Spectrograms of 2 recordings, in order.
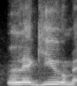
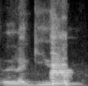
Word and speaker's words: legume: it is it legume is that a legume ldg ume lagoon I thought its legume emphasis on the wrong syllable I don't know that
